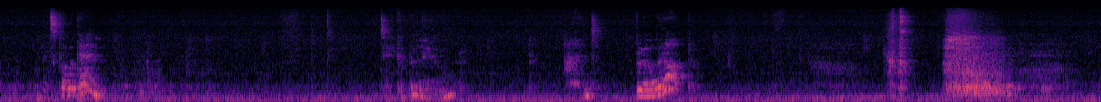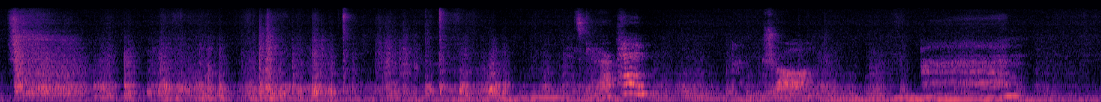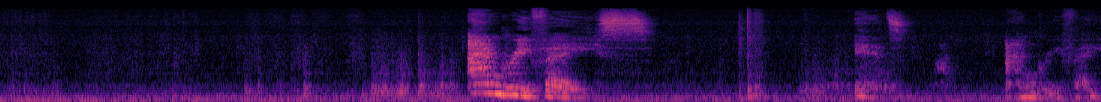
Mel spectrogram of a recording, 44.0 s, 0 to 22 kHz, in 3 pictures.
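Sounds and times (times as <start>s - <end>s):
breath puffs into balloon: 12.6s - 14.1s, 14.8s - 16.3s
squeaky balloon rubber: 14.8s - 22.4s, 23.3s - 27.2s.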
